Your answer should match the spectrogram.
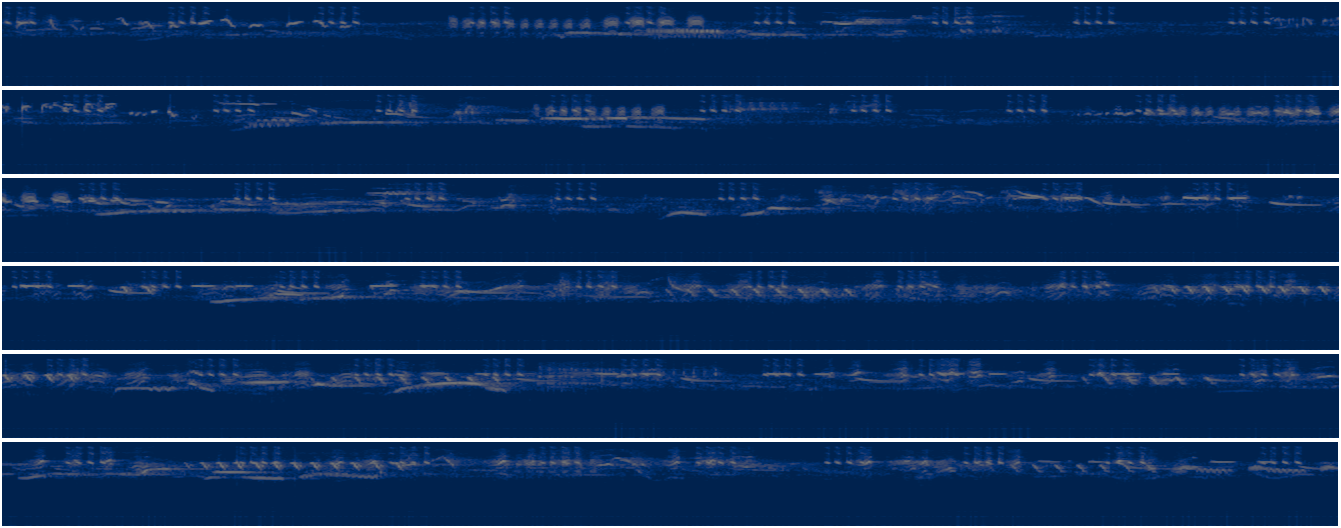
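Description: Faint nature ambience: many small birds chirping and calling throughout, over a steady high trilling of insects.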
